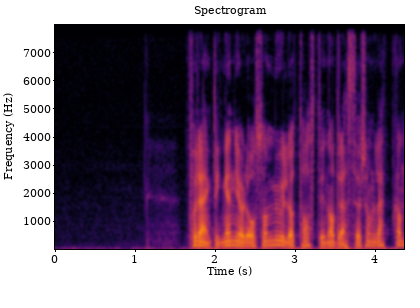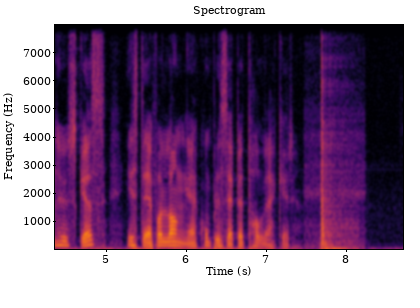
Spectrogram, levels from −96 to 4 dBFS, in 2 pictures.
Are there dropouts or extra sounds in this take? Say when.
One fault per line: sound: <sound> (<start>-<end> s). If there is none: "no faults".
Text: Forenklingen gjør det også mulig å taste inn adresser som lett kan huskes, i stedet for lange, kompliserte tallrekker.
sound: thud (7.7-8.2 s)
